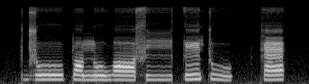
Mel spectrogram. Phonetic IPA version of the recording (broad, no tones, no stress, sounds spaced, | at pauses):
d͡z oː p ɒ n o w ɒː s iː t ẽ t u | k æ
